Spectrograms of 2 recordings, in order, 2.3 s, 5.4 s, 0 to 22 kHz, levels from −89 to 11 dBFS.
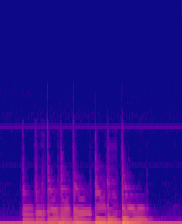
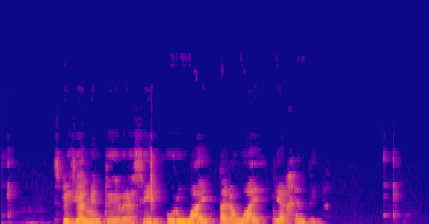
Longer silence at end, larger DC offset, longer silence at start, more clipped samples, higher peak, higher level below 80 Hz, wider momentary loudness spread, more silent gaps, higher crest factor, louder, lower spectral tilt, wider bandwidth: second, 0.15 s vs 1.35 s; first, 2% vs under 0.1%; second, 0 s vs 0.7 s; neither; second, -16 dBFS vs 0 dBFS; about the same, -58 dBFS vs -60 dBFS; about the same, 11 LU vs 9 LU; neither; about the same, 18 dB vs 18 dB; second, -34 LUFS vs -17 LUFS; first, -7.5 dB/octave vs -5.5 dB/octave; first, 10.5 kHz vs 7.8 kHz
